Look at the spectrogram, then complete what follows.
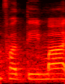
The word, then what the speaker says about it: फ़ातिमा: हमारे नाम फ़ातिमा इस तरह प्रोनाउंस किया जाता है।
